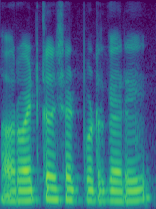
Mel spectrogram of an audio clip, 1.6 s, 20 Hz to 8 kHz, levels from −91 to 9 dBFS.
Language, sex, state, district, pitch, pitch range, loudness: Tamil, male, Tamil Nadu, Nilgiris, 150 Hz, 145-160 Hz, -15 LUFS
